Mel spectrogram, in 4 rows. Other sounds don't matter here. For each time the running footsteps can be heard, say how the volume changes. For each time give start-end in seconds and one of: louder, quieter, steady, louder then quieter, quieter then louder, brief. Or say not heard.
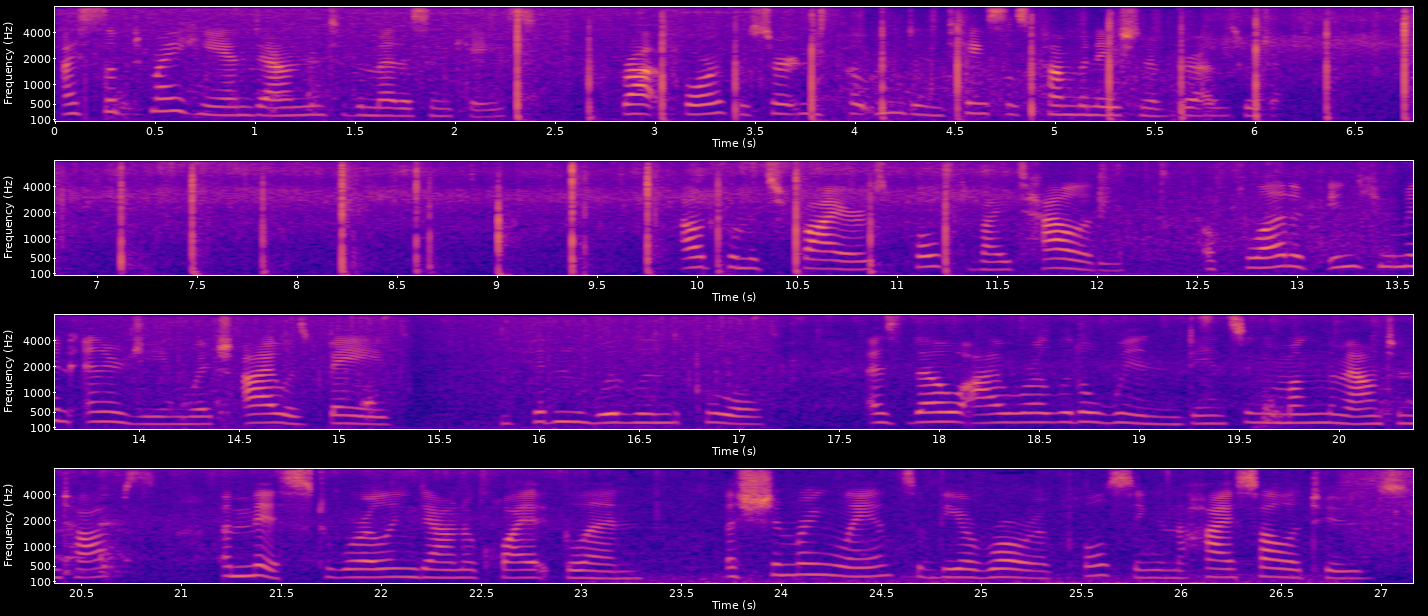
2.0-11.3 steady.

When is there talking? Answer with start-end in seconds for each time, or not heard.
0.0-6.2, 9.9-27.1.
